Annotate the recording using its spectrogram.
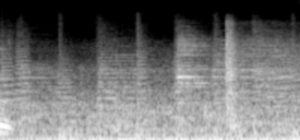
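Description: Draft beer tap hissing and sputtering as it dispenses wheat beer that comes out almost all foam, under background music. A short knock about a second and a half in as the glass is set on the metal drip tray.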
